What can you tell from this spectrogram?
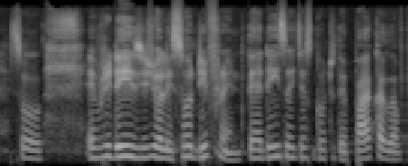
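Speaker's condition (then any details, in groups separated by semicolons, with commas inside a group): No condition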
